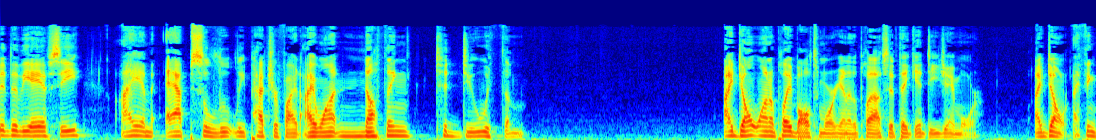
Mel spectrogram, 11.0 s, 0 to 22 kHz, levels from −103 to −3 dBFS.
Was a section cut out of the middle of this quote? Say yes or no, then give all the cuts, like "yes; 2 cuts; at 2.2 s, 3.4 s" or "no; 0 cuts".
no; 0 cuts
